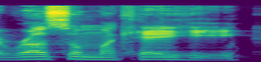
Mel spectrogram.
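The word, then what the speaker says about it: Russell Mulcahy: film uh directed by Russell mckeehee as I found out that's how you actually pronounce his name on the episode uh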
